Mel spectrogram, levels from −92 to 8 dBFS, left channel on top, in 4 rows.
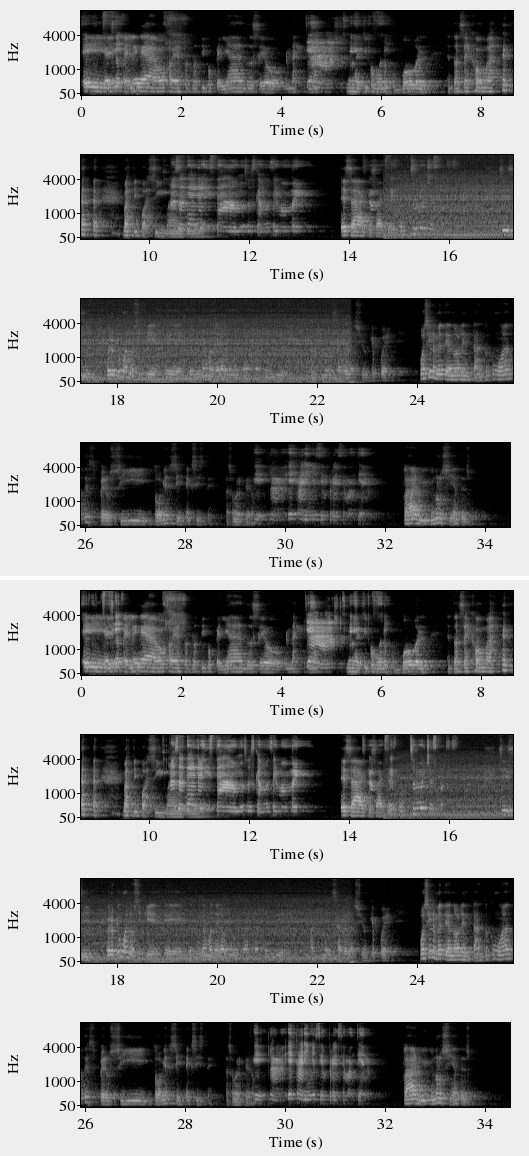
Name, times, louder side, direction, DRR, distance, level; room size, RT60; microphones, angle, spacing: voice 1, 0.0-4.7 5.3-6.9 7.5-11.1 13.8-15.1 16.7-17.5 17.8-21.5 21.9-23.4 24.1-28.3 28.8-29.4 32.4-33.7, right 1 dB, 15° right, 6 dB, 0.5 m, -30 dB
voice 2, 4.5-5.6 10.2-13.2 14.8-14.9 15.2-15.7 29.4-31.7, right 8 dB, 70° right, 10 dB, 0.4 m, -28 dB
Vehicle / Engine, 14.7-22.7, left 2 dB, 40° left, 0.9 m, -40 dB
8.3 x 4.8 x 2.4 m, 0.85 s
head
